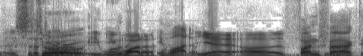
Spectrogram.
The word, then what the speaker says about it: Satoru Iwata: Satoru Iwata. Iwata. Yeah, Fun fact, it's really hard to mess up Japanese words because it's a phonetic language. yeah. You just read it how it's spelled.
